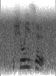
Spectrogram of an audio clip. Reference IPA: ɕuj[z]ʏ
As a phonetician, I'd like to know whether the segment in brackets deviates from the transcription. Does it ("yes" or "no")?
no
